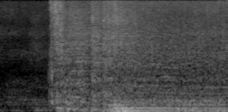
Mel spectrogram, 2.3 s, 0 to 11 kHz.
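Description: Fiat Argo HGT 1.8's naturally aspirated four-cylinder engine started by push button, heard from inside the cabin: about half a second in it turns over and catches, flares up briefly, then settles into a steady idle.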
